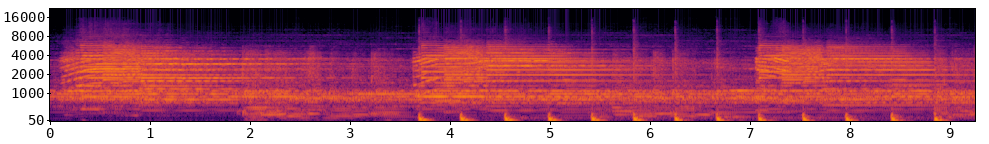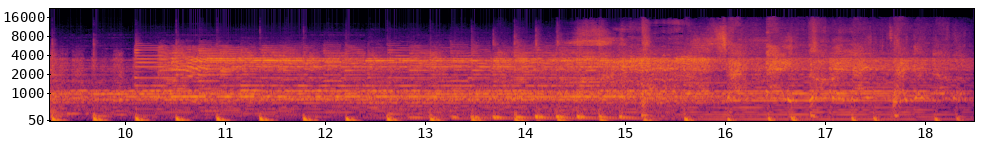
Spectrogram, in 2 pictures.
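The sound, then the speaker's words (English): A rock song's breakdown section: a gritty guitar riff over steady, pounding drum hits, loud and driving, with bright sustained distorted tones layered on top and no singing. “So here's kind of that breakdown section.”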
